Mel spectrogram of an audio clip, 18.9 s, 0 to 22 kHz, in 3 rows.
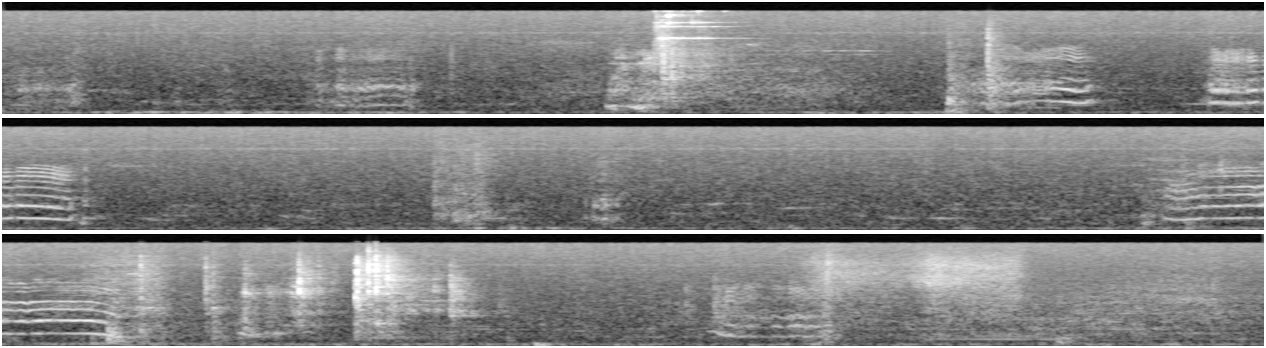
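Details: Indoors in March 2021, black cat Pepper and torby cat Kofi play hide and seek with fluffy toys. Several short, harmonic meows sound amid rustling, scratching and clattering of play. Recorded on a phone with a mini shotgun microphone.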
